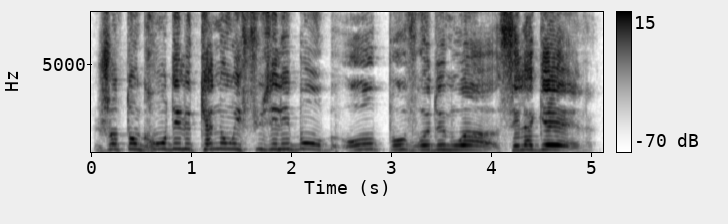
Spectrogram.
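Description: A man voicing a timid little man who panics and shrieks high, stammering when frightened. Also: a little slow, vocal fry, heavily acted. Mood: terrified.

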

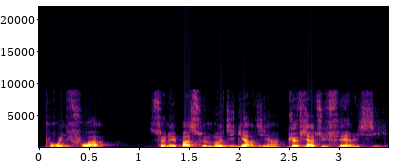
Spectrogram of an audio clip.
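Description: A woman voicing a giant majestic phoenix in an audiobook story, speaking slowly and gravely in a very deep, husky voice. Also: warm tone. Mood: wary. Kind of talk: storybook narration.

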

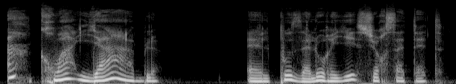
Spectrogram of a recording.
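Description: A woman reading a children's picture book aloud as storyteller, with expressive, lively storytelling in a close, dry room. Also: sits low, slow, no echo.

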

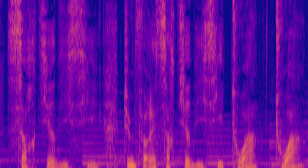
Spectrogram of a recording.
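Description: A man reading aloud, voicing a furious, betrayed woman who hurls shrill accusations at her lover. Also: over music. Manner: shrill accusing outbursts, fast and raised.

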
